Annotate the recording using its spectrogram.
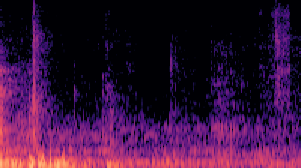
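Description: Low, irregular rumble of a phone microphone being handled and carried, mostly in the first half second, then faint room noise.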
